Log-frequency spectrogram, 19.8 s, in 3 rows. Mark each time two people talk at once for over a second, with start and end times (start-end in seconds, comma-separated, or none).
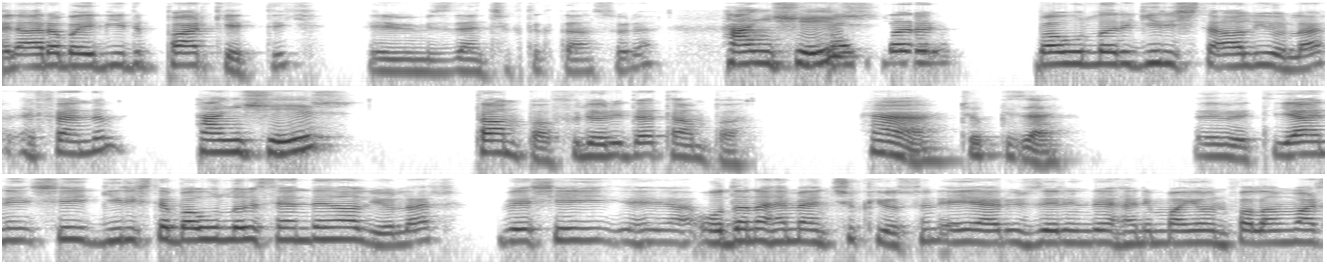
none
